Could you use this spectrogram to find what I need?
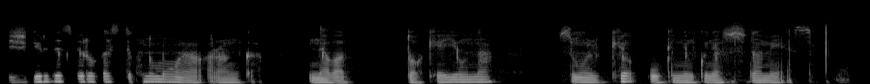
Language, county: Lithuanian, Panevėžys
